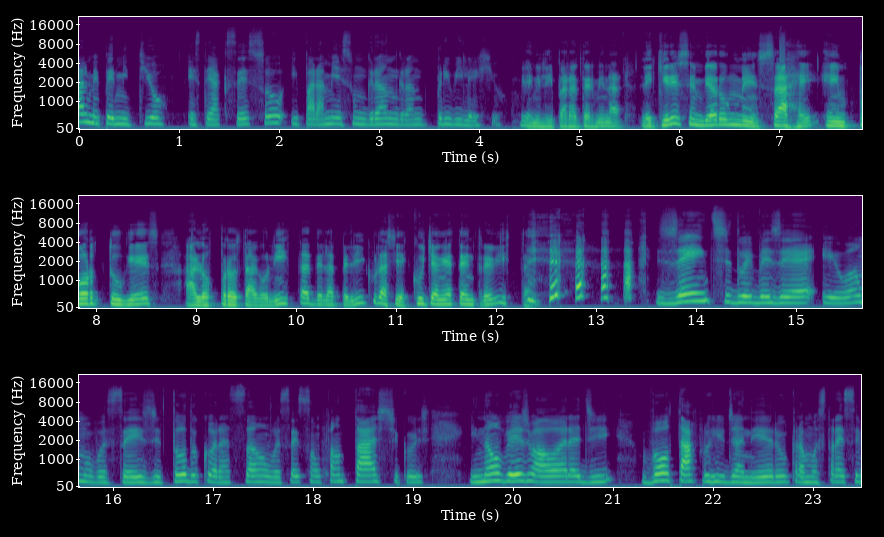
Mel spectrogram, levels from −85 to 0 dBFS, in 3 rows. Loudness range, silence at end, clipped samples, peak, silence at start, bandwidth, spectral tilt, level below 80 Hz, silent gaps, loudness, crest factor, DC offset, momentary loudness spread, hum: 8 LU; 0 s; under 0.1%; -8 dBFS; 0 s; 13.5 kHz; -7 dB/octave; -56 dBFS; none; -27 LUFS; 20 dB; under 0.1%; 12 LU; none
